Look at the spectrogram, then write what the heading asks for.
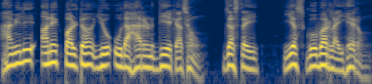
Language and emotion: Nepali, neutral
